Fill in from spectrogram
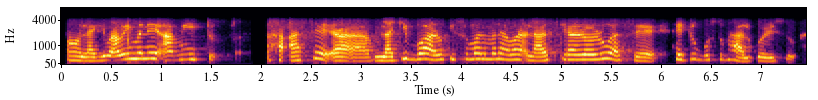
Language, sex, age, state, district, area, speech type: Assamese, female, 18-30, Assam, Kamrup Metropolitan, urban, conversation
